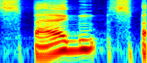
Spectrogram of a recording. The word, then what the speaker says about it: Sphagnum: So do you want to touch on, and I'm going to mispronounce this, what is it, Sphagnum. – Sphagnum. – Yes.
